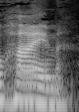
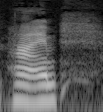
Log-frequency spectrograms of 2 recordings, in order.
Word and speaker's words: Haim: Oh, Haim. – Haim.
